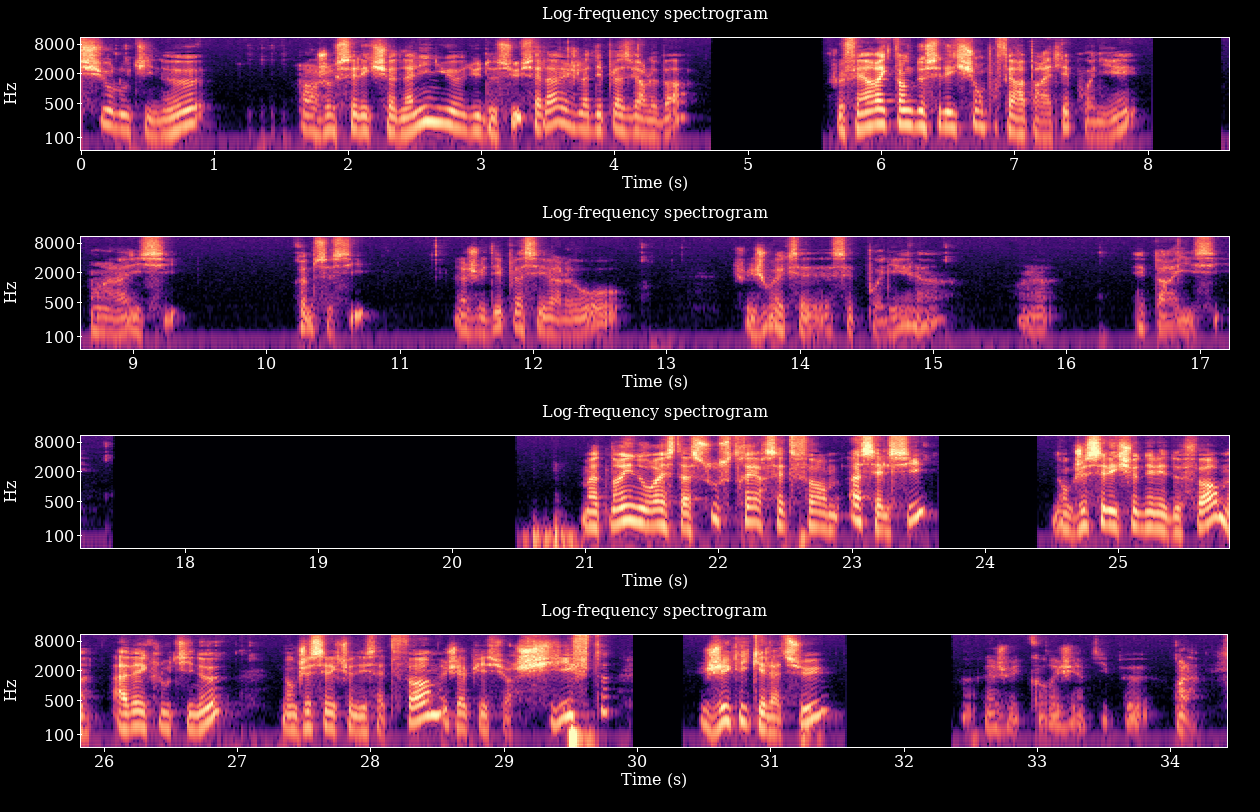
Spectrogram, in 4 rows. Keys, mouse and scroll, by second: 0.2 click, 1.2 middle click, 1.2-2.0 scroll down 1, 3.0-5.3 drag, 5.6 click, 7.6 click, 9.1-10.6 drag, 11.5-13.2 drag, 13.7-15.5 drag, 16.2-17.6 drag, 17.7 click, 18.4 click, 19.2 click, 20.0-20.3 ctrl+scroll down 2, 20.5 KP_Subtract, 20.6 KP_Subtract, 21.1 KP_Subtract, 21.1 scroll down 1, 21.3 scroll up 1, 21.4 scroll down 1, 21.4-22.0 scroll up 1, 22.2 click, 23.4 shift+click, 26.8 click, 28.3 click, 30.8 shift+click, 32.1 click, 33.1-34.4 drag.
